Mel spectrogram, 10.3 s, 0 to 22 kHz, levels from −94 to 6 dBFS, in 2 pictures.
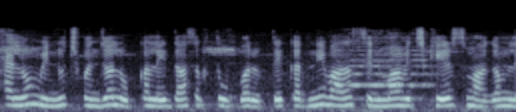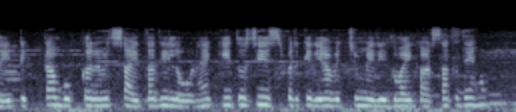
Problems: constant background noise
